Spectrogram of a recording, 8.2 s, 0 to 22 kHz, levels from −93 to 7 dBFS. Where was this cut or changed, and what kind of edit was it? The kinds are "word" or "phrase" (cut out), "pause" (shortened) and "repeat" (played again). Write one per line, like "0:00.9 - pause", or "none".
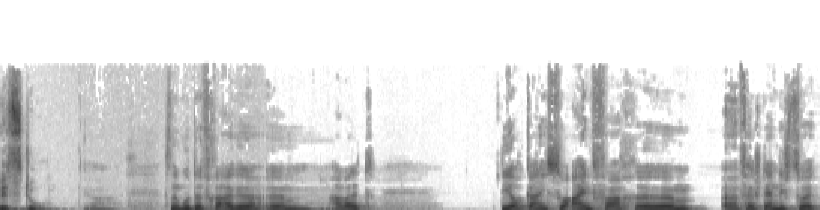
none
